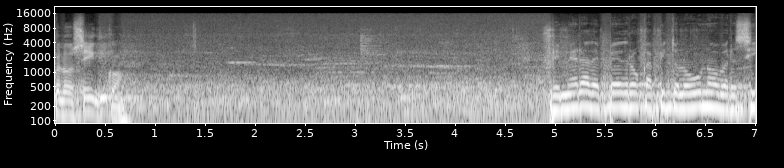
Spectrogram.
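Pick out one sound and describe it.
A man reads aloud loudly through a microphone in a large echoing hall.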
